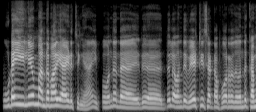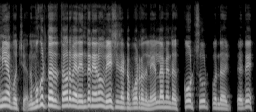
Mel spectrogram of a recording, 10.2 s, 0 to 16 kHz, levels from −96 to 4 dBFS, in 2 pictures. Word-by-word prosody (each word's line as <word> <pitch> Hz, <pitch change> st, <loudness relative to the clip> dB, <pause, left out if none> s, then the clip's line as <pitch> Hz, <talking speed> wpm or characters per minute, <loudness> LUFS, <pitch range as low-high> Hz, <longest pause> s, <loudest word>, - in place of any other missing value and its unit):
உடையிலயும் 265 Hz, +2 st, +5 dB
அந்தமாரி 220 Hz, 0 st, +3 dB
ஆயிடுச்சிங்க. 160 Hz, -11 st, 0 dB, 0.2 s
இப்போ 170 Hz, -, -16 dB
வந்து 200 Hz, +5 st, -4 dB
அந்த 175 Hz, -2 st, 0 dB, 0.3 s
இது 160 Hz, +3 st, -8 dB, 0.4 s
இதில 200 Hz, +5 st, -5 dB
வந்து 185 Hz, +2 st, -3 dB
வேஷ்டி 215 Hz, +2 st, +1 dB
சட்ட 185 Hz, -1 st, -2 dB
போட்றது 180 Hz, -1 st, -2 dB
வந்து 195 Hz, +4 st, -3 dB
கம்மியா 210 Hz, +4 st, +3 dB
போச்சு. 145 Hz, -, -5 dB
அந்த 130 Hz, -, -7 dB
முகூர்த்தத்த 225 Hz, -3 st, +3 dB
தவர, 220 Hz, +1 st, +3 dB
வேற 190 Hz, -2 st, +4 dB
எந்த 220 Hz, +4 st, 0 dB
நேரமும் 205 Hz, -1 st, +1 dB
வேஷ்டி 175 Hz, -2 st, +1 dB
சட்ட 150 Hz, -1 st, -3 dB
போட்றதில்ல. 145 Hz, -5 st, -2 dB
எல்லாமே 170 Hz, 0 st, -1 dB
அந்த 150 Hz, -2 st, -2 dB, 0.2 s
கோட் 190 Hz, 0 st, -3 dB
ஷூட் 185 Hz, -2 st, -6 dB, 0.2 s
இந்த 140 Hz, -1 st, -4 dB, 0.4 s
இது 185 Hz, +3 st, -3 dB
185 Hz, 175 wpm, -23 LUFS, 170-215 Hz, 0.4 s, உடையிலயும்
